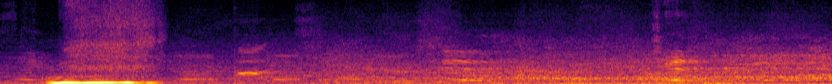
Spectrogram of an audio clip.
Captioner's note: chatter; giggles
